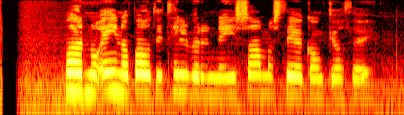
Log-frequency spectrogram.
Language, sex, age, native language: Icelandic, female, 18-19, Icelandic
